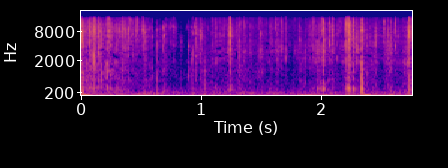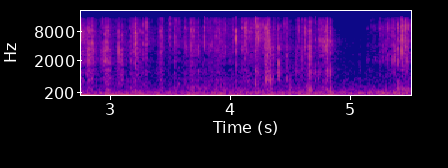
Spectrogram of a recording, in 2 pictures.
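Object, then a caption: Fabric sleep mask covered in plastic sequins. Fingernails brush and flip the plastic reversible sequins on a fabric sleep mask resting on a white mannequin head. The result is a steady, crinkly rustle dotted with sharp, bright sequin clicks over a faint low rumble.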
